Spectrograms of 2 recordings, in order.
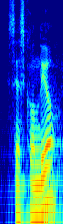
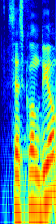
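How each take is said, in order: First: Said in the usual way. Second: Se escondió said again with more weight; emphatic repeat. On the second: Shown as a demonstration. Preacher to congregation, emphatic repeat of se escondió. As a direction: repeat it, driving it home.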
